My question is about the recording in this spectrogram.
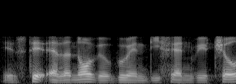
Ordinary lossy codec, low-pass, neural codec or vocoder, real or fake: none; 3.6 kHz; codec, 16 kHz, 0.8 kbps, ZipCodec; fake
